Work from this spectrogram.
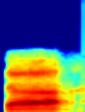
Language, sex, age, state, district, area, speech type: Maithili, male, 45-60, Bihar, Sitamarhi, rural, conversation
